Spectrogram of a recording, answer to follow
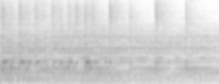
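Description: Chamber-jazz ensemble of strings, piano and percussion playing: held string chords under a run of quick percussion taps, slowly fading.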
